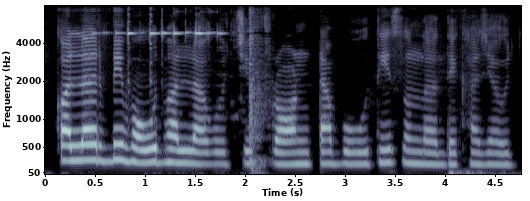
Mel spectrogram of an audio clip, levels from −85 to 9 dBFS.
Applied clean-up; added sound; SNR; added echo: classical method Wiener filter.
